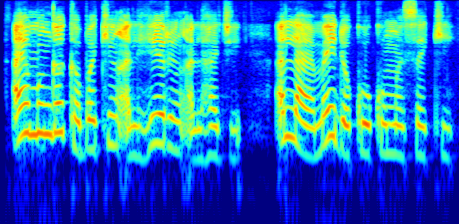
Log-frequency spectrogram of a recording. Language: Hausa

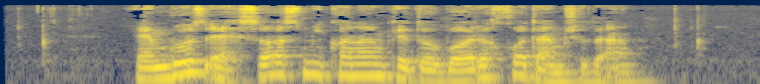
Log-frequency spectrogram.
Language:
Persian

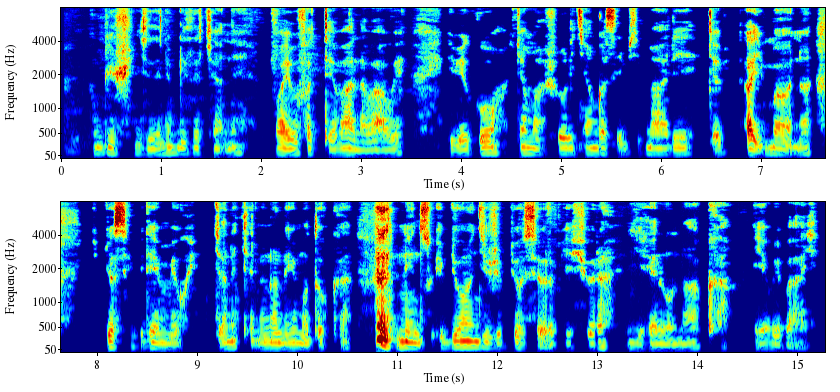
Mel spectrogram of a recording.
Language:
Kinyarwanda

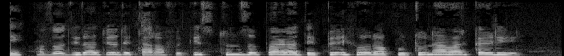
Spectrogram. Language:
Pashto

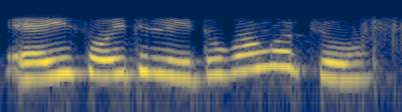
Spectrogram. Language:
Odia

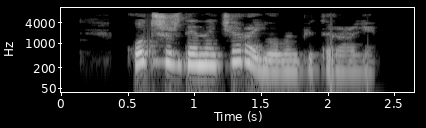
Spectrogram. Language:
Mari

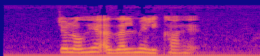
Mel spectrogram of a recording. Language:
Urdu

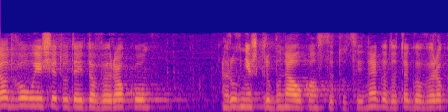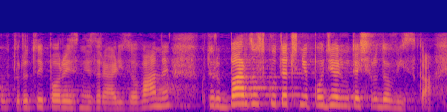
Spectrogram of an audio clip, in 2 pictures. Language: Polish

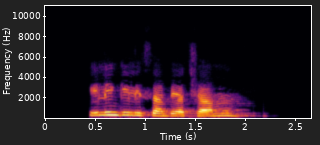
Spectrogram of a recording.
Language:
Rombo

